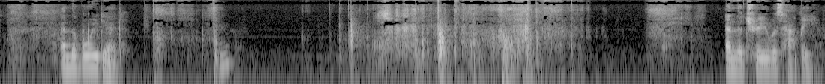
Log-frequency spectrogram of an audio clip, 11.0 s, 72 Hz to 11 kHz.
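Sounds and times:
book pages turning: 1.9s - 3.1s, 4.0s - 9.4s
paper rustling and crackling: 4.4s - 8.0s.

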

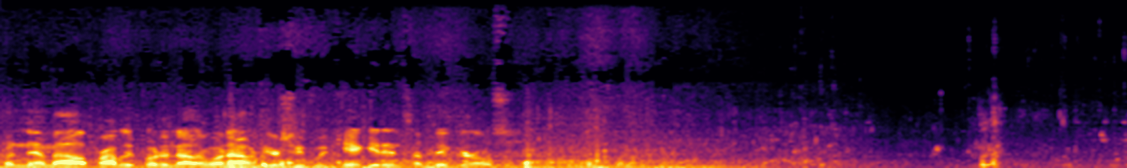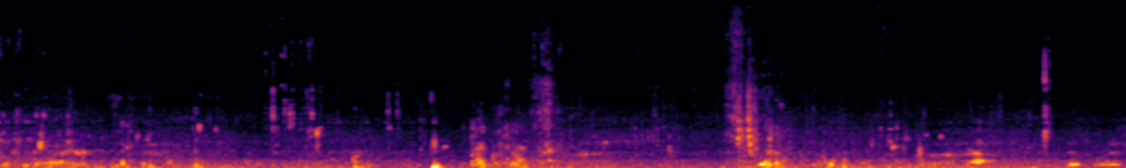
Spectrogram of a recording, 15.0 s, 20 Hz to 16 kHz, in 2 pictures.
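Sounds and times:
water lapping against boat hull: 0.0s - 15.0s.

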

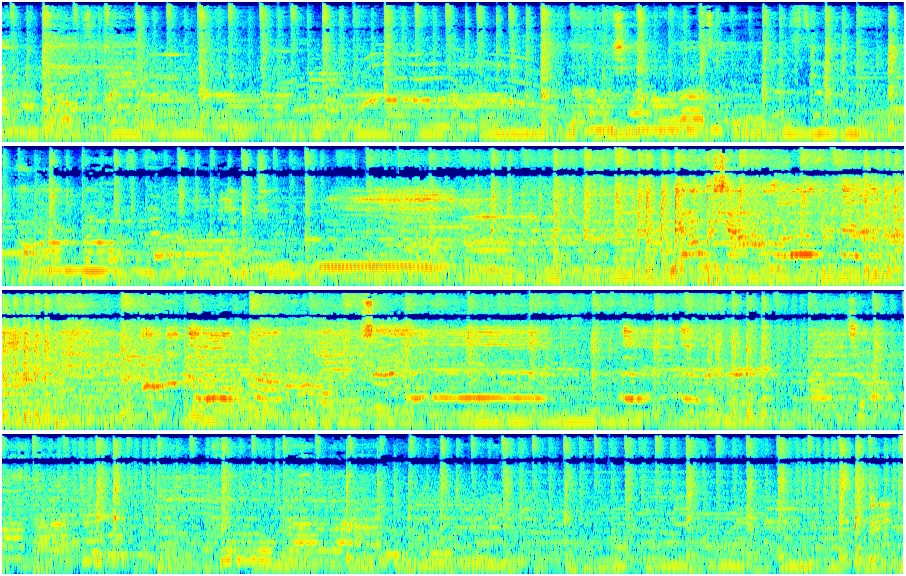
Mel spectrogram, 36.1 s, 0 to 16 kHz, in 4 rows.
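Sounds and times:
live rock band playing: 0.0s - 36.0s
amplified harmonica wailing: 11.2s - 15.2s.

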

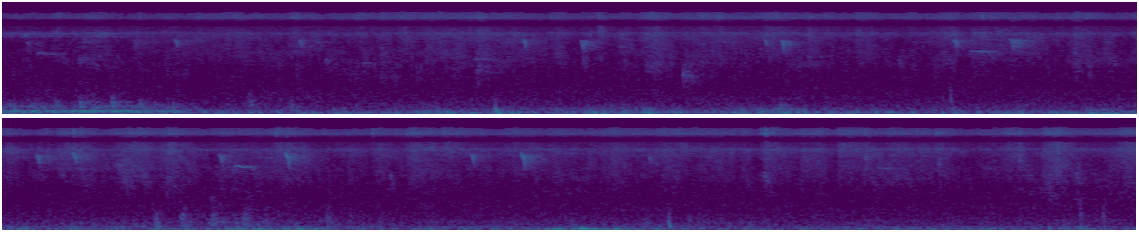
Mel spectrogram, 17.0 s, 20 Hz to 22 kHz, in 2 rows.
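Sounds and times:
low rumble: 0.0s - 1.5s.

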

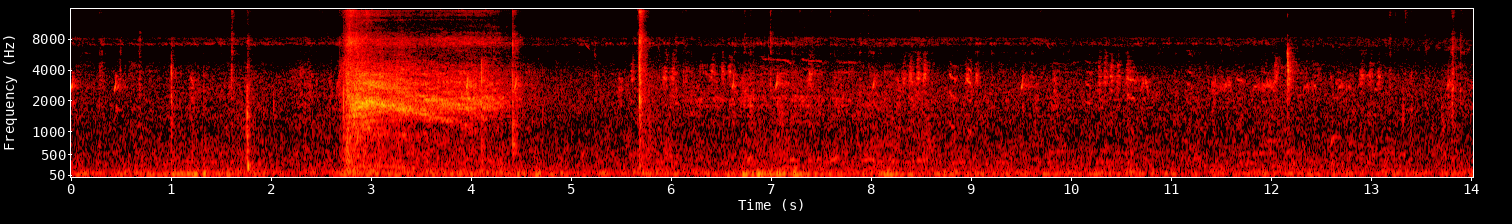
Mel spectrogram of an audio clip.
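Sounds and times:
bird chirps: 5.2s - 14.0s.

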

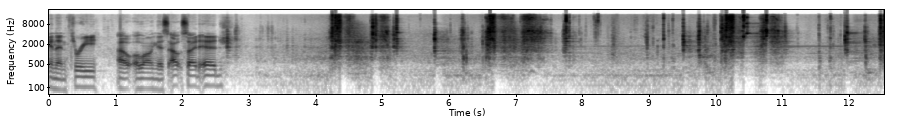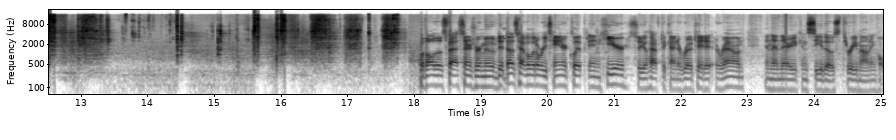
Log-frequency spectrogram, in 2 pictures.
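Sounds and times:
metal clinks and rattles: 9.0s - 16.2s
cordless ratchet bursts: 15.6s - 17.9s.

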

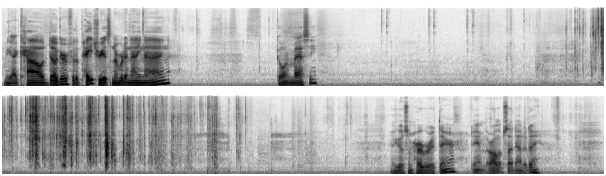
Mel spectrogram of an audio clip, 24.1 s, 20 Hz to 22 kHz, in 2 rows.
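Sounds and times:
foil wrapper tearing and crinkling: 11.4s - 17.0s.

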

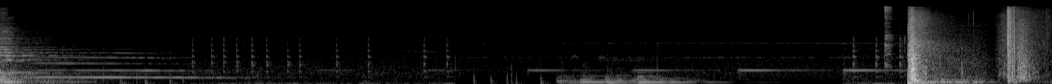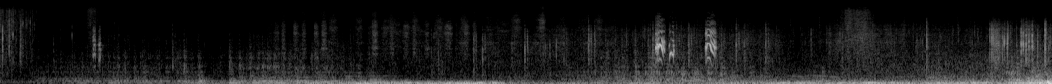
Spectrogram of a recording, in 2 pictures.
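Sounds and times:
short high squeaks: 16.3s - 17.8s.

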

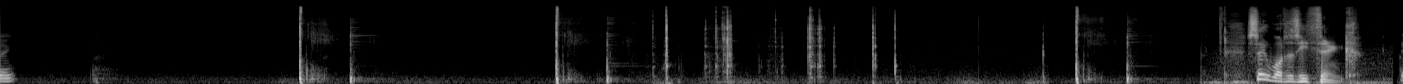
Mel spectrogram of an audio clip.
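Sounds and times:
rifle shot: 3.0s - 3.8s, 5.6s - 6.3s
sharp clicks and knocks: 6.1s - 9.1s.

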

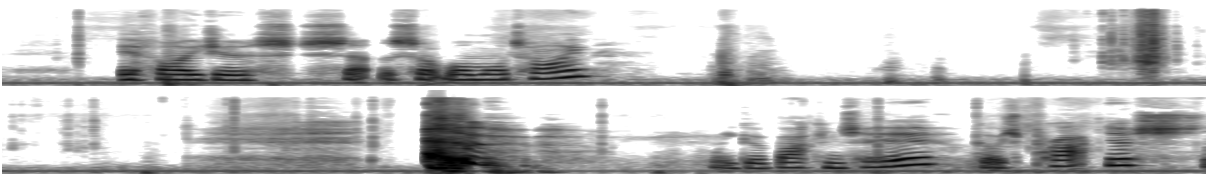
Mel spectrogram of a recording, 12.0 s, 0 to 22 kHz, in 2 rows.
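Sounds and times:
puzzle cube turning: 5.3s - 7.9s.

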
